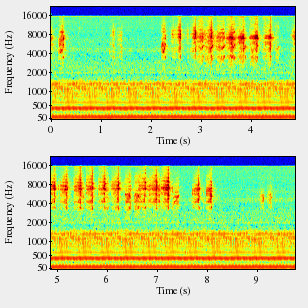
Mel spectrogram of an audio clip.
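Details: Rescued, hand-reared Barn Swallow chicks, siblings fed flies, bees, wasps and a curd mix by day and moths and lacewings at night, beg with quick bursts of high, scratchy twittering in uneven clusters over a loud, steady low electrical hum.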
